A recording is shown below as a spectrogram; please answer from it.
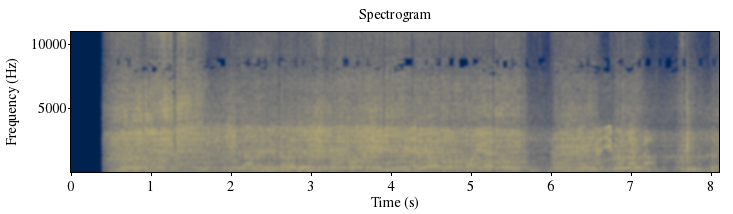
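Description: BMW saloon's engine held at steady high revs while the car drifts in circles, its rear tyres spinning and squealing on a dusty surface. The engine note dips briefly about six seconds in.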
